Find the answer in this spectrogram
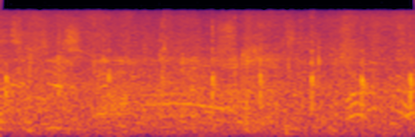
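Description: Footballers' distant shouts and calls on the pitch, over scattered short knocks and footfalls of play on artificial turf.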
